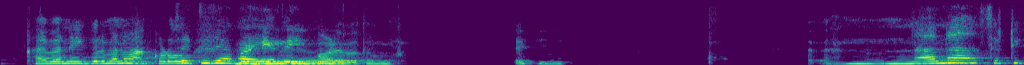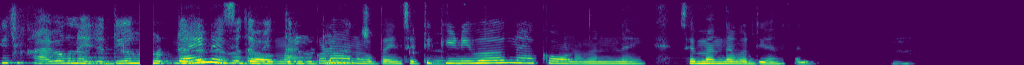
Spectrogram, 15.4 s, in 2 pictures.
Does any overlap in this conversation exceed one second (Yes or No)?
Yes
